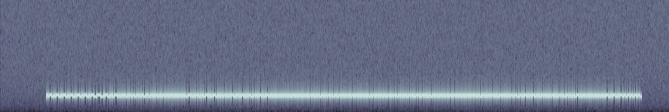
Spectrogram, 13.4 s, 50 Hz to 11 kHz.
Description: NAVTEX (SITOR-B), 100 baud, 170 Hz shift, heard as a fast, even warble, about 1700 Hz centre. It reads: ZCZC PE88 GALE WARNING 309. E 9 TO 10 EXPECTED LATER. NNNN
